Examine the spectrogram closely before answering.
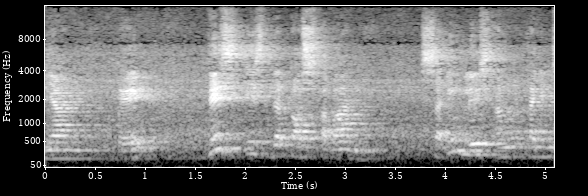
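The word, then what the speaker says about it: tastevin: This is the tostaban. Sa English, ang kanyang spelling is taste vin. Sa French, if you spell them or if you pronounce them, it's tostaban. Toast. Hindi taste. Tostaban. Yung vin is van.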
